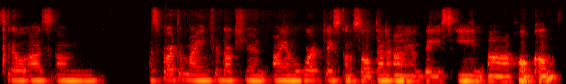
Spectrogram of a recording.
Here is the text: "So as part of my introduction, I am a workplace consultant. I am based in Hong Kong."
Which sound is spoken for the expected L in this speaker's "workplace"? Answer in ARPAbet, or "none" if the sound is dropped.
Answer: L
